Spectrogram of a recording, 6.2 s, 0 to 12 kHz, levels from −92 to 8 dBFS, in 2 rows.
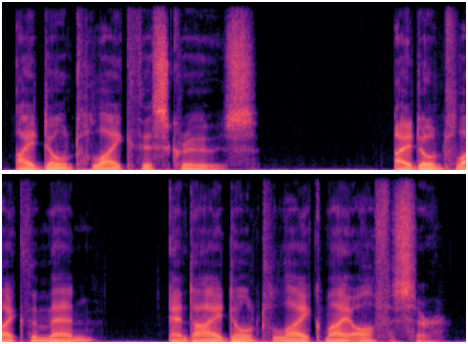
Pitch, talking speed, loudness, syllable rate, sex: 105 Hz, 155 wpm, -18 LUFS, 4.1 syllables/s, male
